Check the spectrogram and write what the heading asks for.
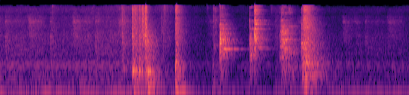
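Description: A cup of hot liquid plastisol, just taken from the microwave, dropped and clattering on the floor: a loud first hit about a second in, then several quicker knocks and bounces over the next two seconds. The cup does not break.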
